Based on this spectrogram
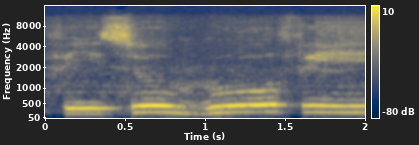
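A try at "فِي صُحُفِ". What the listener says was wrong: Fi-nya panjang. Fi suhufi.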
